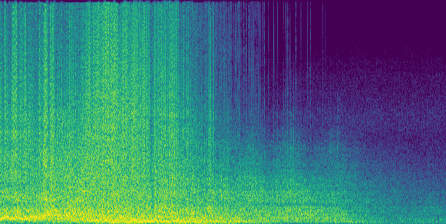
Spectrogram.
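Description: A jet engine roars loudly overhead and fades.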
